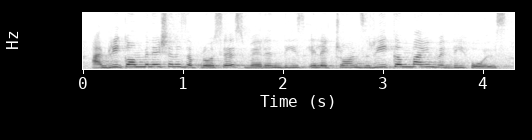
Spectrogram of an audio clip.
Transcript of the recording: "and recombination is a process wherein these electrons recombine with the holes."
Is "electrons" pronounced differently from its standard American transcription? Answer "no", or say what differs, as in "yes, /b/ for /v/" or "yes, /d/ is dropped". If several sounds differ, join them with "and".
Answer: no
